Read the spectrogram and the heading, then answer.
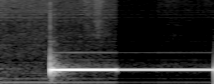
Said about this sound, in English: Too much. But that worked, okay? So we created the audio context, we created this oscillator, which creates the sine wave.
